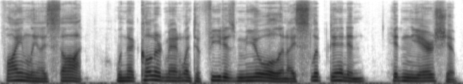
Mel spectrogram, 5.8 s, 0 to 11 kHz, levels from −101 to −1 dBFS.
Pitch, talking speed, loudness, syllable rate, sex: 125 Hz, 230 wpm, -16 LUFS, 5.5 syllables/s, male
